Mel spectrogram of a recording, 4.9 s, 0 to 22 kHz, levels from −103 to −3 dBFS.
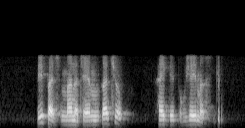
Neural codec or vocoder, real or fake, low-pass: codec, 24 kHz, 0.9 kbps, WavTokenizer, medium speech release version 2; fake; 3.6 kHz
